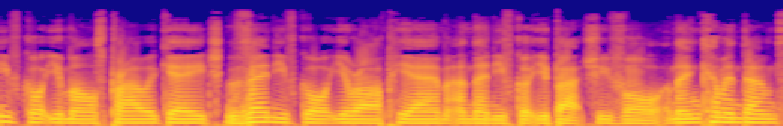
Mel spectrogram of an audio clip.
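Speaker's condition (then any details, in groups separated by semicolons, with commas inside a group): No condition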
